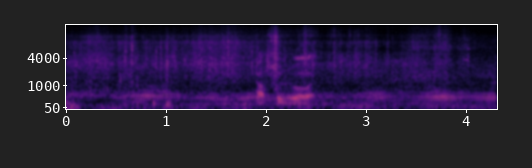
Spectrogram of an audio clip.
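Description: Men's voices saying a few short, low words over a steady low background rumble.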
